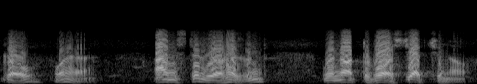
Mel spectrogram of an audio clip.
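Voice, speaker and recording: Controlling husband, muffled old radio. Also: male voice, low voice, expressive, measured pace, creaky, husky, heavily acted. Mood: placating. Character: ruthless, possessive rich husband and doting father. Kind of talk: 1950s radio drama acting. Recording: dull, lo-fi 1950s radio recording.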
